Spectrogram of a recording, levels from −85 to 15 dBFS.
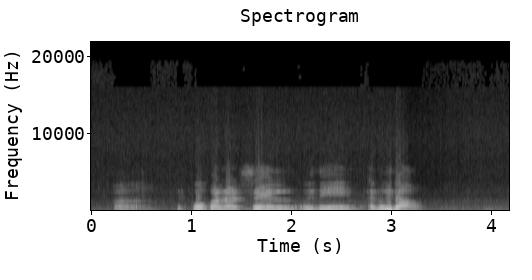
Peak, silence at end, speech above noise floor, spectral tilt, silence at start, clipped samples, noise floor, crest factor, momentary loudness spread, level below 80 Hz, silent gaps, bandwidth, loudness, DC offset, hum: -8 dBFS; 0.15 s; 27 dB; -7 dB/octave; 0.25 s; under 0.1%; -48 dBFS; 14 dB; 20 LU; -52 dBFS; none; 18 kHz; -22 LUFS; under 0.1%; none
